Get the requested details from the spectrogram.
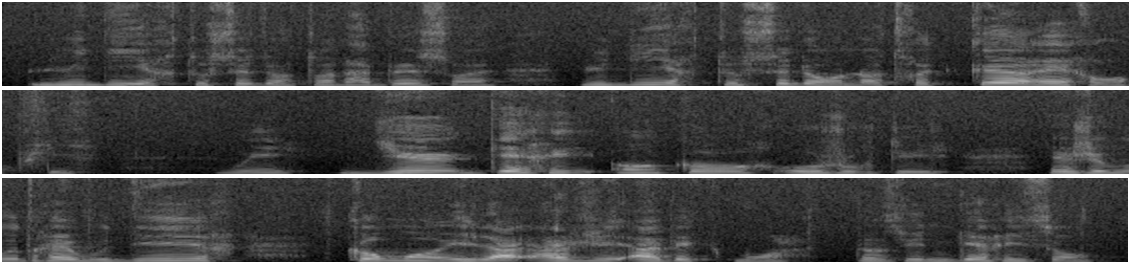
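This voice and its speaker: A woman at medium pitch with fairly even intonation and a very slow pace. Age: 80s+. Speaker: retired pediatric nurse. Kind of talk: testimony. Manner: halting.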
